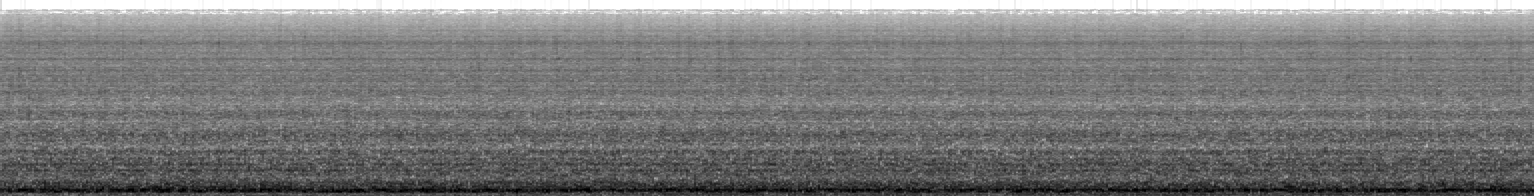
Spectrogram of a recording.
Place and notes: mill air duct
the ahja river resonating inside a wooden air duct in a ruined mill in põlvamaa, southeast estonia. WLD, world listening day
